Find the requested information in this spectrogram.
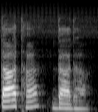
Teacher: त, थ, द, ध ये क्या है? दंत व्यंजन है।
